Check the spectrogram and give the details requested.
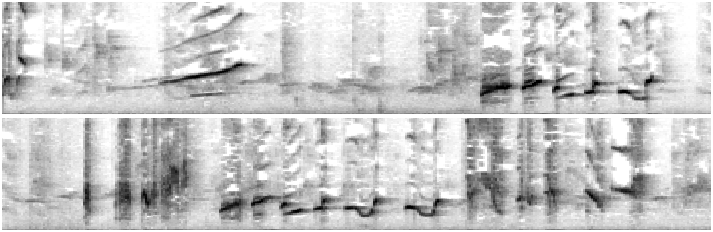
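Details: Champion Oriental magpie-robin singing hard and excitedly with tail spread, used to provoke other magpie-robins: thin rising whistles, then bursts of buzzy notes and quick zigzag whistled phrases that repeat in short runs after a quiet start.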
